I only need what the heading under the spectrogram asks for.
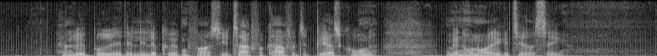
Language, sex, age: Danish, male, 31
